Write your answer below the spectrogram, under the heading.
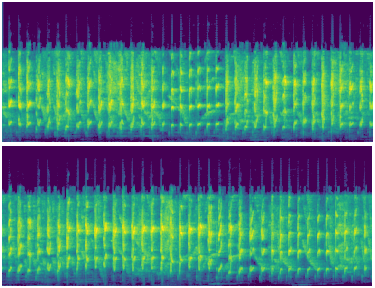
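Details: Lovebird singing in the konslet style with an open-beak delivery; a continuous, rapid, high-pitched buzzy chatter of rasping notes repeated almost three times a second, unbroken throughout, with no other sounds.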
